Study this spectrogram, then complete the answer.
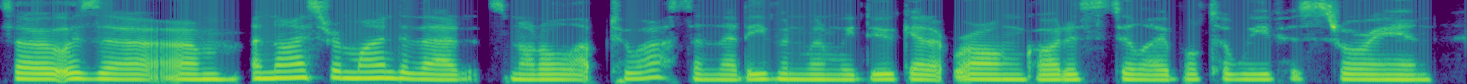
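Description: An Australian-accented woman talks at a moderate pace and medium pitch, with a dark, mellow tone. The sound is dry and close with no echo, on a very clean recording with a silent background. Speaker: pastor. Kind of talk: casual chat about scripture.

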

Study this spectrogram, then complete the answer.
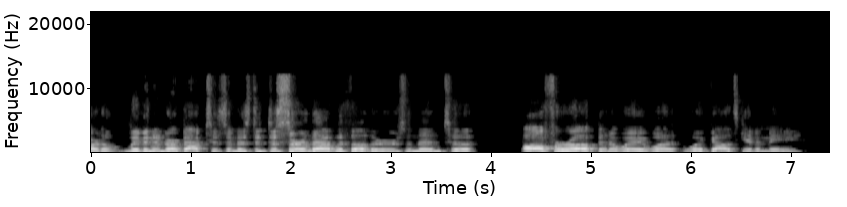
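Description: A man uses an ordinary speaking voice at medium pitch, with lively intonation and a moderate pace. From US, Washington D.C. area. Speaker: theology professor. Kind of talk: interview conversation.

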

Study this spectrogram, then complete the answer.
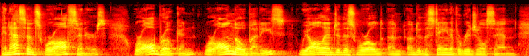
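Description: This man's voice is somewhat breathy and medium in pitch, with ordinary pitch variation, at a fairly quick pace. The recording is very clean with a silent background. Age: 30s. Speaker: high school teacher. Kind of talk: casual chat.

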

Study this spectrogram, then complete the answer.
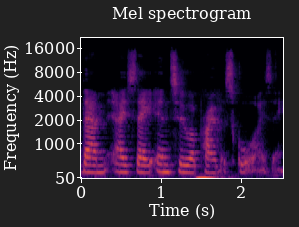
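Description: A woman speaks at a moderate pace. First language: Vietnamese. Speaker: podcast co-host. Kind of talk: casual chat.

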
